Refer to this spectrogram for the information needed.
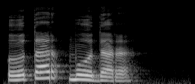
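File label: "ӧтар-мӧдарӧ", Komi, female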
